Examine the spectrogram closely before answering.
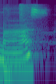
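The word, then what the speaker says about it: ます: Tidak hanya satu, partikel penanda predikat ini ada 2, yaitu des dan mas, yang ditulis dengan huruf desu atau masu dalam bahasa Indonesia, namun dalam pengucapannya cukup dengan kata des atau mas.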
